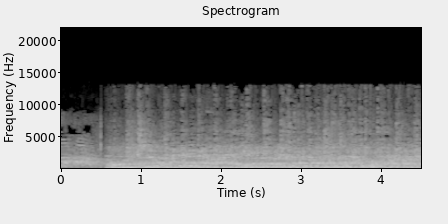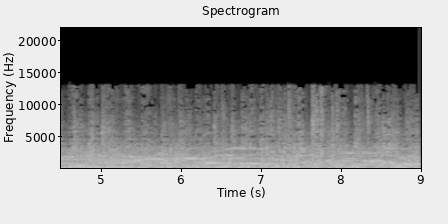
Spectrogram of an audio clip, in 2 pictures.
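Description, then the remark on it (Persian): A large crowd of street protesters in Tehran, Iran, shouts slogans against the Islamic Republic in loud, sustained voices, rising and falling like rhythmic chanting, with cheering and overlapping yells filling the whole stretch after a brief quiet start. “معترضان در تعداد قابل توجهی از خیابان‌ها و محله‌های تهران بر علیه جمهوری اسلامی شعار سر دادند.”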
